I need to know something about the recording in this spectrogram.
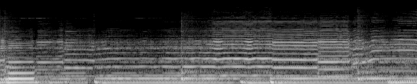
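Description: Saxophone playing a slow, sustained melody over a recorded accompaniment with a bass line; near the end a long note wavers with vibrato.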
